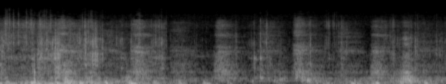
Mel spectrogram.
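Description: Heavy, quick breathing of a cyclist out of breath on a steep uphill climb, one breath coming about every half second to second.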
